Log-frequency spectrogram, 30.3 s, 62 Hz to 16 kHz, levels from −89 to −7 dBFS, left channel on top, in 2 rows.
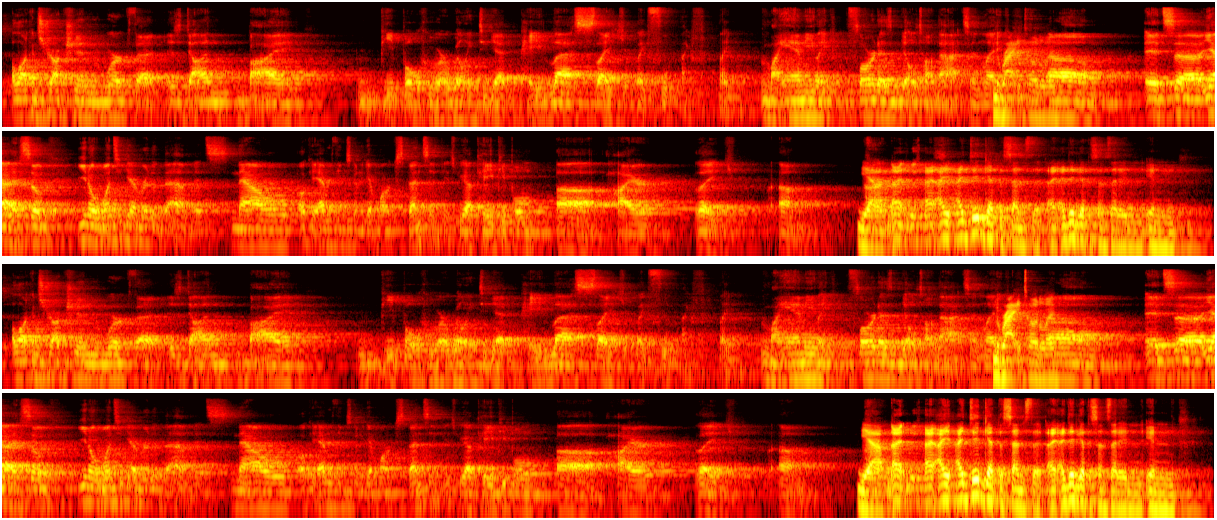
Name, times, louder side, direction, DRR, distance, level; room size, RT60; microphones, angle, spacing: voice 1, 0.1-3.6 4.5-9.2 9.5-12.5 13.1-13.7 14.3-21.8 22.1-23.3 23.8-24.2 24.7-25.2 25.9-26.6, left 1 dB, 65° left, 3 dB, 1.3 m, -32 dB
voice 2, 12.4-13.2 25.9-29.9, right 5 dB, 35° right, 10 dB, 0.4 m, -25 dB
11.5 x 5.9 x 8.7 m, 2.6 s
head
